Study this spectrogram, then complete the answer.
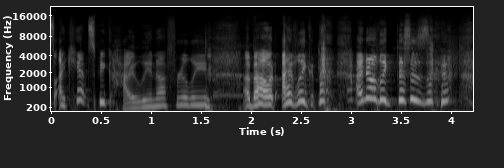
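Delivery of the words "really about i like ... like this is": high, loud, excited gushing with laughter. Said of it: "I get so excited talking about this".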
